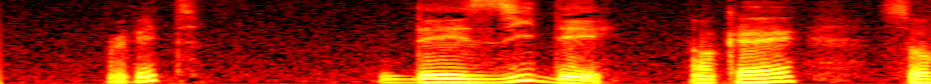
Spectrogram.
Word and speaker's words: des idées: Des idées. Repeat. Des idées. Okay, so final E and final S is are not pronounced as well.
